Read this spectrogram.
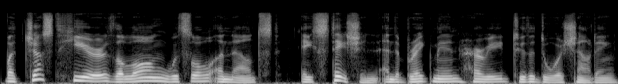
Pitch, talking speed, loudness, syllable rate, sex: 125 Hz, 165 wpm, -17 LUFS, 4.4 syllables/s, male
